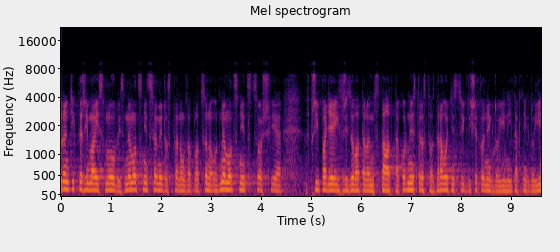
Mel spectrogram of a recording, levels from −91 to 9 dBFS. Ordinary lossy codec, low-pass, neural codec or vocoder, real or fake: Opus, 24 kbps; 7.2 kHz; none; real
